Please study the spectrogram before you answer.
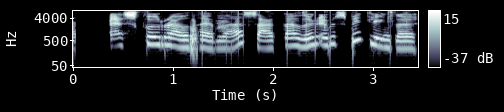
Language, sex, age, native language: Icelandic, female, 18-19, Icelandic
